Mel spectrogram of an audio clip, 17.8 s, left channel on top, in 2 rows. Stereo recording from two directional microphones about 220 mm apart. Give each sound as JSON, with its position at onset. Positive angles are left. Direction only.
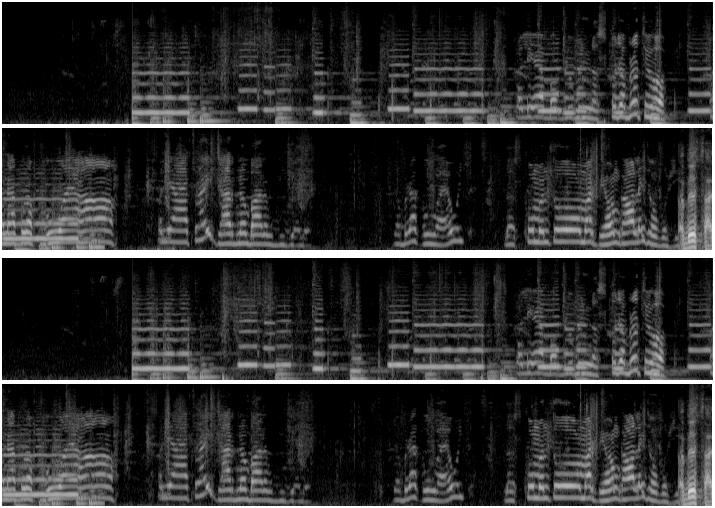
{"t": 1.5, "sound": "music", "side_deg": 0}
{"t": 9.6, "sound": "music", "side_deg": 20}
{"t": 9.9, "sound": "child singing", "side_deg": 40}
{"t": 10.4, "sound": "dog", "side_deg": -10}
{"t": 11.0, "sound": "a sound", "side_deg": 40}
{"t": 12.4, "sound": "speech", "side_deg": 15}
{"t": 13.7, "sound": "speech", "side_deg": 0}
{"t": 15.2, "sound": "speech", "side_deg": -35}
{"t": 16.3, "sound": "speech", "side_deg": -10}
{"t": 16.9, "sound": "speech", "side_deg": 5}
